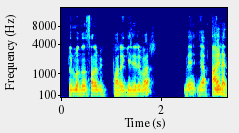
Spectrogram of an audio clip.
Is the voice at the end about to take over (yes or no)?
yes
